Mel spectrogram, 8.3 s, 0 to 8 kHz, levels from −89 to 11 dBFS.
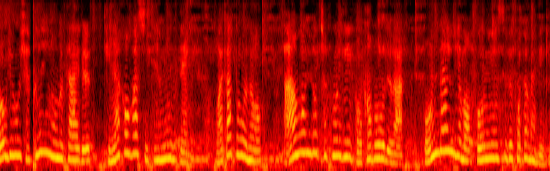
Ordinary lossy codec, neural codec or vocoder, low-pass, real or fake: none; codec, 16 kHz, 2 kbps, FreqCodec, smaller model; none; fake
